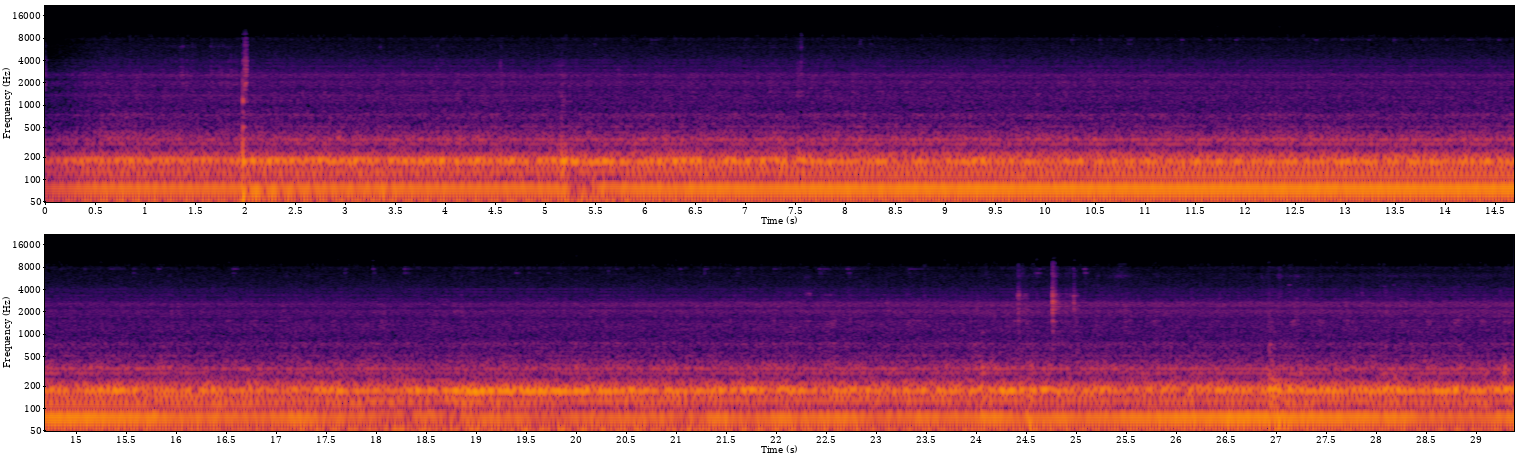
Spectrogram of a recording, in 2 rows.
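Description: P38 Range Rover engine running steadily at low revs, a constant low rumble heard from inside the cabin, with a couple of brief clicks.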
